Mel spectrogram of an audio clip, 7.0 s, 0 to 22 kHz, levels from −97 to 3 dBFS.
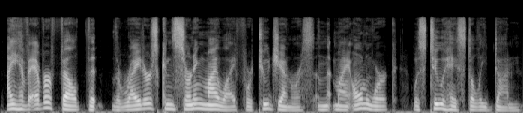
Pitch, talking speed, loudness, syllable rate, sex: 135 Hz, 190 wpm, -19 LUFS, 4.8 syllables/s, male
